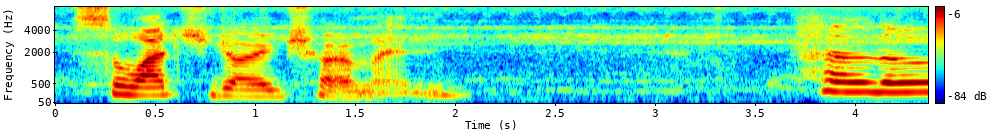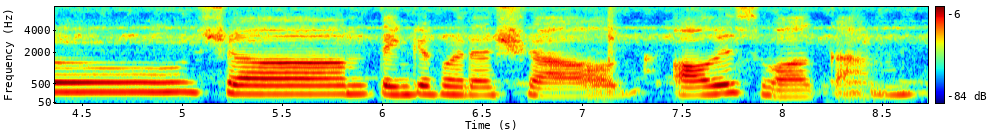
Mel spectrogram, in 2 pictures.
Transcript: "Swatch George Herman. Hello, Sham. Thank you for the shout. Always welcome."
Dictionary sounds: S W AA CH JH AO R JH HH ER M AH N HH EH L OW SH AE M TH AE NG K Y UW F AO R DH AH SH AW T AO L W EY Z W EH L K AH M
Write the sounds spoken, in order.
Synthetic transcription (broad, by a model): S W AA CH JH AO R JH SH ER M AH N HH EH L OW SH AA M T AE NG K Y UW F AO R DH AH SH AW T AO L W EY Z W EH L K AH M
